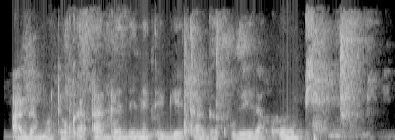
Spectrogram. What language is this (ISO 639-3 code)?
lug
